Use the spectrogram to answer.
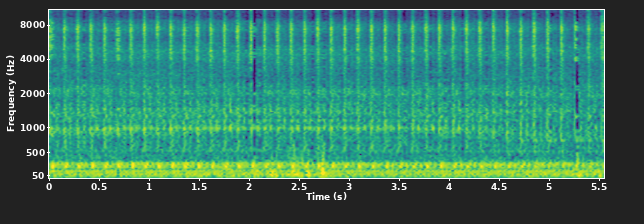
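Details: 2014 Hyundai Genesis Coupe BK2, 3.8L GDI DOHC V6, automatic, 84,821 miles: sharp even knocking about 220 a minute over the idle, steady; deep internal engine knock, engine considered done.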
